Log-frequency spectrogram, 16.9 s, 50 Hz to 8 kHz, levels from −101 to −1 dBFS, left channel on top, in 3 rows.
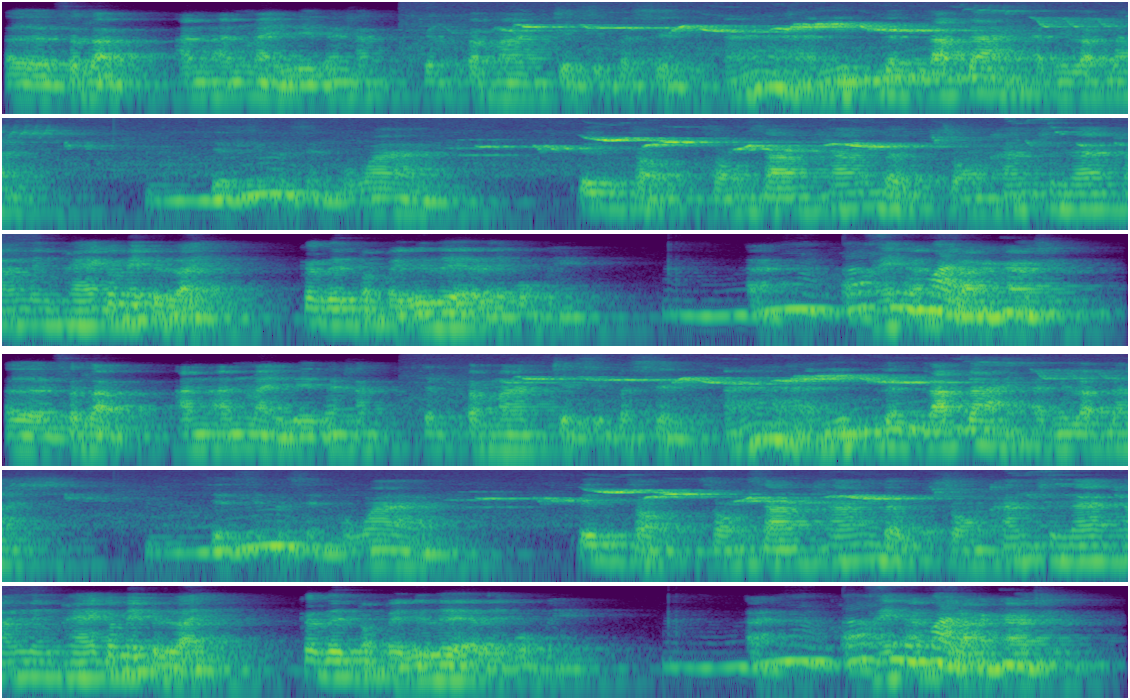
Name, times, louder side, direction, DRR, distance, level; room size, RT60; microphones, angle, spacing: voice 1, 0.0-0.6 0.9-5.8 6.7-7.8 8.5-12.4 12.7-14.1 15.0-15.1 15.4-16.6, equal, 55° right, -11 dB, 3.0 m, -28 dB
Bird, 2.1-6.2 7.8-11.3, left 3 dB, 35° left, 1.2 m, -27 dB
voice 2, 4.1-4.5 6.3-7.2 14.6-16.3, equal, 5° right, 0 dB, 1.4 m, -28 dB
6.6 x 5.8 x 7.1 m, 0.87 s
head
